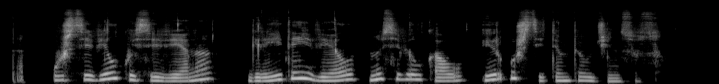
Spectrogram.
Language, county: Lithuanian, Vilnius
